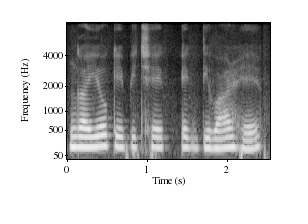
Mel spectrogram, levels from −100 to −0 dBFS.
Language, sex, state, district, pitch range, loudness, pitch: Hindi, female, Arunachal Pradesh, Papum Pare, 170-185 Hz, -15 LUFS, 175 Hz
